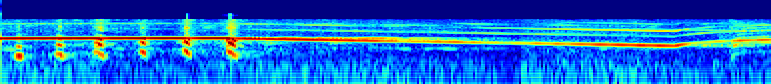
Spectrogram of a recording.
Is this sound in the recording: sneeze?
no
